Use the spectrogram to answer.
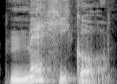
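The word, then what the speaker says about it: México: me x i o, but we still say Mexico pron, you know, which is the way that you would pronounce me e j i o."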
